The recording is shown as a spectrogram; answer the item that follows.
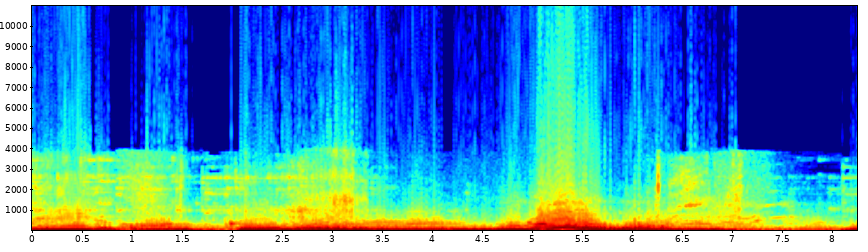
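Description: A cartoon voice put through heavy editing effects, loud, distorted and bass-boosted, over a deep steady rumble; about five seconds in its pitch swoops down and back up.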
